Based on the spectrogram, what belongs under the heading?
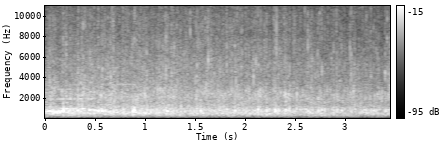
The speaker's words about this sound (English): I am telling you, if you're going to clap, you need to clap well for that. It's been good to be in God's house, amen?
